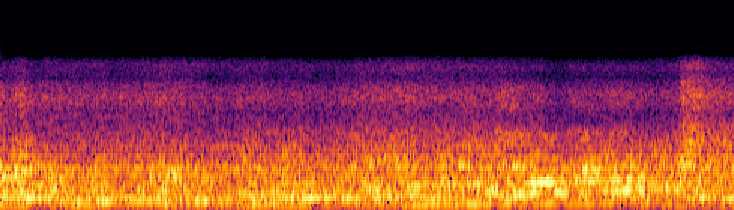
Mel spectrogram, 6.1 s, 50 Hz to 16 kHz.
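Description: Ferrari F430 4.3-litre V8 engines running and being revved lightly. Their pitch rises and falls, with more than one engine note overlapping.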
